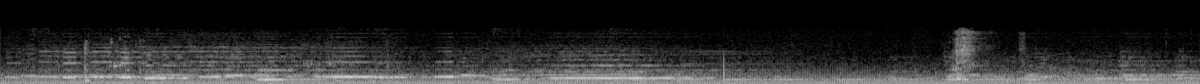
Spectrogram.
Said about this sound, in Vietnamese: Con gái, tại sao con không rót rượu cho tướng quân đi? Mau lên. Mời tướng quân.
